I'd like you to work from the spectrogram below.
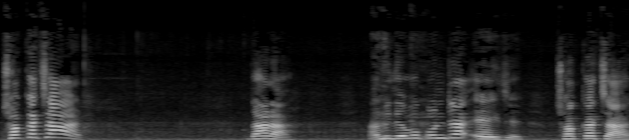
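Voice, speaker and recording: A woman's voice: high-pitched, big pitch swings, slow, sharp tone. A woman chatting casually while playing a board game at home, coaxing and exasperated. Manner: coaxing and exasperated, with frequent sighs. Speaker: family vlogger.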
